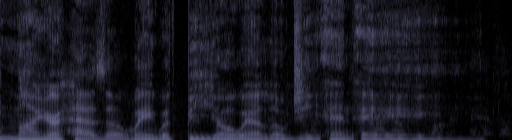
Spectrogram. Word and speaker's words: Bologna: Because Oscar Mayer has a way with BOLOGNA. And I just flipped it for Italy. But it's actually pronounced different. Bologna.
